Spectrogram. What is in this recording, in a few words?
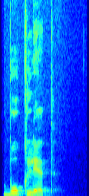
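"буклет", Komi, female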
